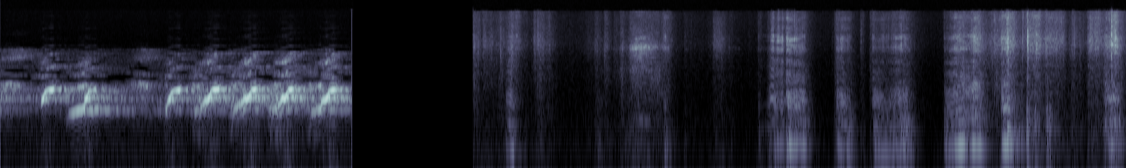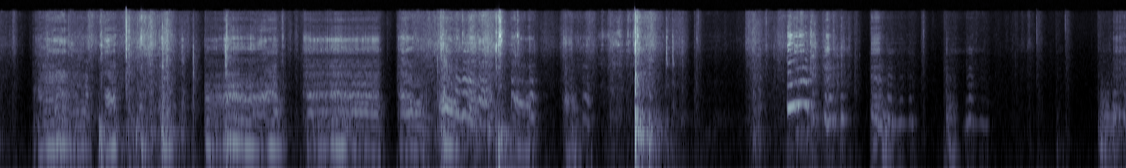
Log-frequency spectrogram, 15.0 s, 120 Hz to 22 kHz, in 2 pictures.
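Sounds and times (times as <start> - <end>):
rabbit squeaking: 5.1 - 11.9, 12.6 - 14.1.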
